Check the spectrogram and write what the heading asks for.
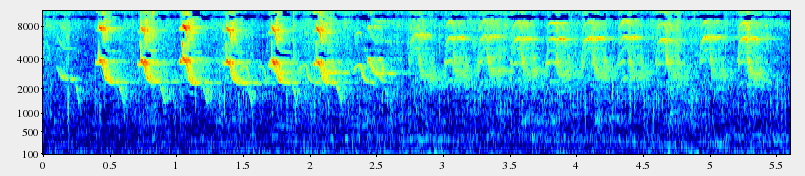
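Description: A bird calling a long run of quick notes, each sliding downward in pitch, about three a second. The notes are loud for the first two seconds, then softer and quicker, and stop near the end.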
